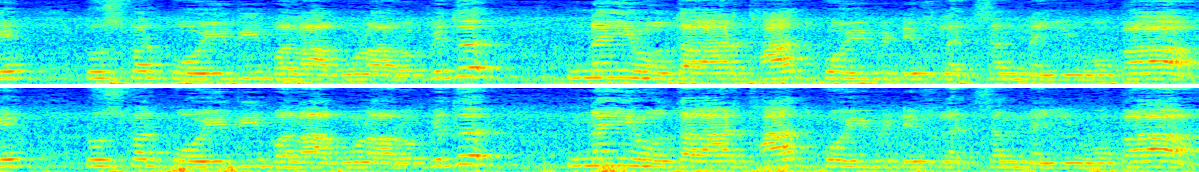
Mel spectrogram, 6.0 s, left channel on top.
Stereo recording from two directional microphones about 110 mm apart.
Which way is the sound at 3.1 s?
25° right (ahead or behind).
